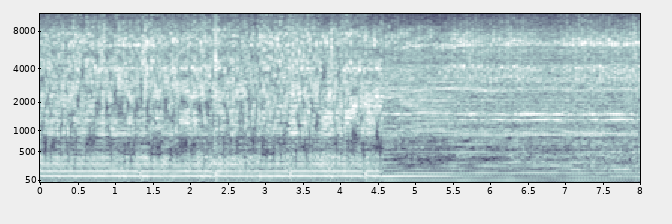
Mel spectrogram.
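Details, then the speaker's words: Sears Eager One mower with Tecumseh single-cylinder engine after makeshift knocking-rod repair (beer-can metal shim), throttle halfway, oil added to rings: idles to a steady, even beat, no more bottom-end knock, rolls over easy. "No more knock. You gotta love that. And it rolls over easy."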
